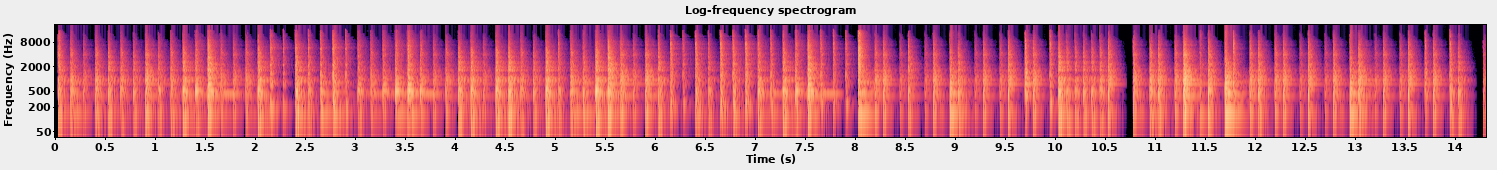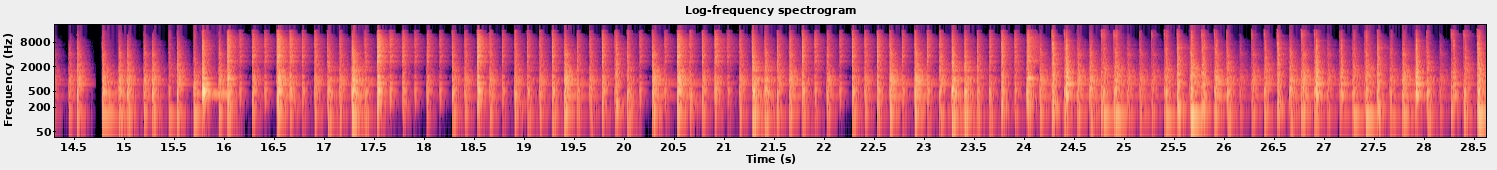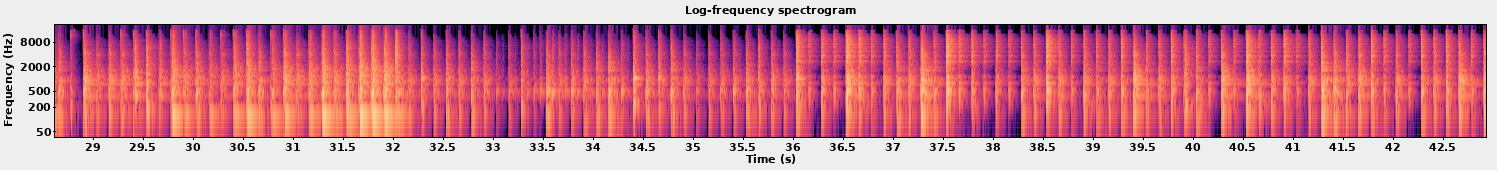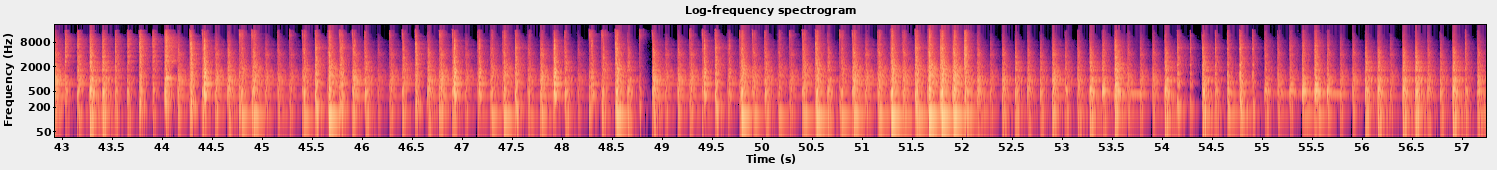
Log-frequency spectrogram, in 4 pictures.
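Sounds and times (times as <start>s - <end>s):
Latin percussion kit: 0.0s - 57.2s.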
